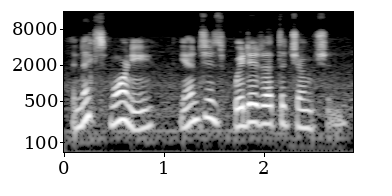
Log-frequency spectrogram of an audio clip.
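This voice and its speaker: A woman's voice: mid-range voice, normal speed, dark tone, slight background noise, low-quality recording. A woman reading a children's story as a scripted narration, on an amateur home recording.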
